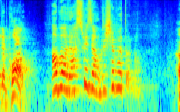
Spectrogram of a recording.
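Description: A middle-aged woman speaks expressively, close by.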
